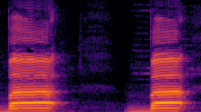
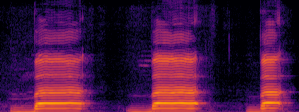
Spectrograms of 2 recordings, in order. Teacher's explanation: बा का मखरज दोनों होंठों की तरी वाला हिस्सा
